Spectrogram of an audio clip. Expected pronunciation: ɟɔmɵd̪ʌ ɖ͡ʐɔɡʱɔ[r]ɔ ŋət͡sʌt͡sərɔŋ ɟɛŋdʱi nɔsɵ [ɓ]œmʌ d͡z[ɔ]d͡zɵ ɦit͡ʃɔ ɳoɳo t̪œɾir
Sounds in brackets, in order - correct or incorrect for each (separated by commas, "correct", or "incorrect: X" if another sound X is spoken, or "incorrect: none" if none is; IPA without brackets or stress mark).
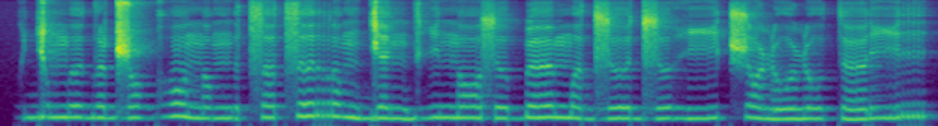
incorrect: n, correct, incorrect: ɵ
